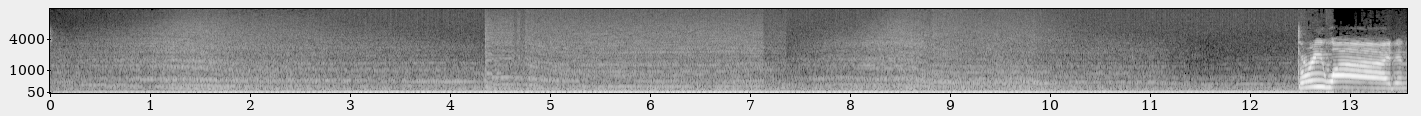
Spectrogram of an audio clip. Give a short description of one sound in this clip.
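Race car engines roar and whine past at speed.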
